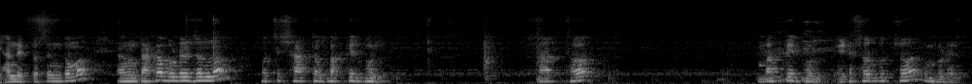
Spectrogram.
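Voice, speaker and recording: A man giving an exam-prep lecture to students, repeating key points and mixing in English words. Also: mid-range voice. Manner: repetitive, talks straight to students, sprinkles English words. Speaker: teacher. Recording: echoey room with faint hiss.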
